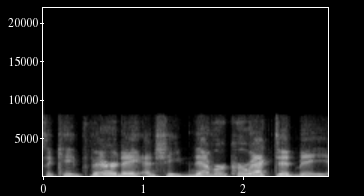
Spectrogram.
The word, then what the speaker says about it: Cape Verde: Go until Yeah, it's it turns out it's Cape Verde.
